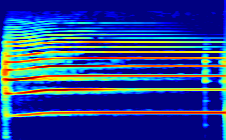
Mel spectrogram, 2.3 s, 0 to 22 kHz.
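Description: Single electric guitar note on the high E string, an F at the 13th fret bent up a whole step to sound as G. The pitch rises quickly at the start, then holds steady.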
